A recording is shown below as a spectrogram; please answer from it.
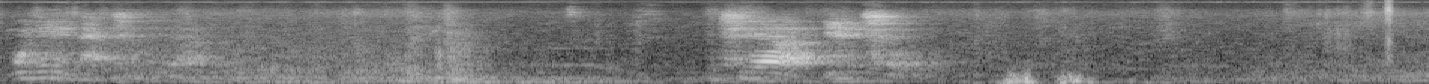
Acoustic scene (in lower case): elevator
